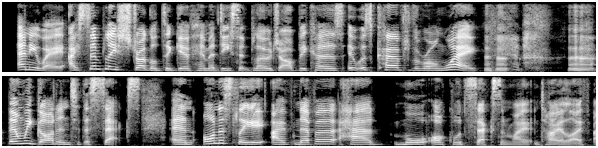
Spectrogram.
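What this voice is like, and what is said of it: Put-on English accent. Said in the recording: “I'm not doing the English accent anymore.”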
